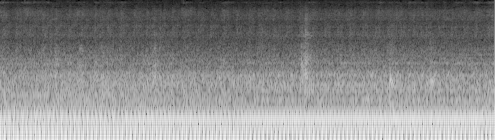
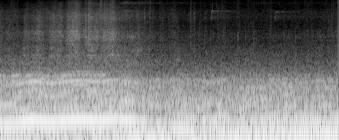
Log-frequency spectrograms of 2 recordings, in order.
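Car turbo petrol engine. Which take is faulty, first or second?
second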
